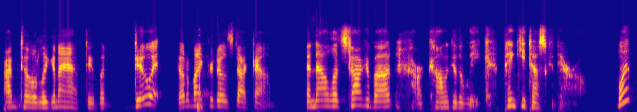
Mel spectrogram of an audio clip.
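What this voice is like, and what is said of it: Hushed voice with vocal fry. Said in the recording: “your sexy, hushed voice ... I have a little bit of vocal fry”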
